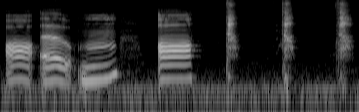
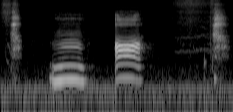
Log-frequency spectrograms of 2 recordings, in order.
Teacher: I feel that tongue between my bottom and front teeth.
